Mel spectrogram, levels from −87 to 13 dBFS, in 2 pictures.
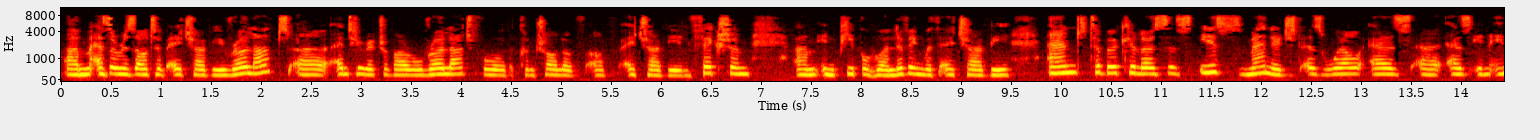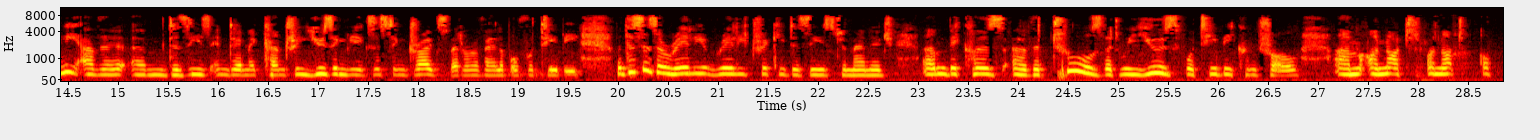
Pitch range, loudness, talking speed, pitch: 205-240 Hz, -20 LUFS, 160 wpm, 220 Hz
